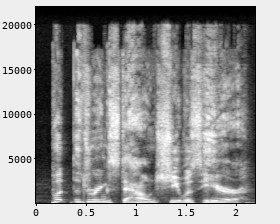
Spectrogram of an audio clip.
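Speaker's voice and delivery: high-pitched called-out voice, held mild and contained. Voicing Redding calling out from the tavern: Redding's booming voice. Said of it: "Redding's voice sort of booming out".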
